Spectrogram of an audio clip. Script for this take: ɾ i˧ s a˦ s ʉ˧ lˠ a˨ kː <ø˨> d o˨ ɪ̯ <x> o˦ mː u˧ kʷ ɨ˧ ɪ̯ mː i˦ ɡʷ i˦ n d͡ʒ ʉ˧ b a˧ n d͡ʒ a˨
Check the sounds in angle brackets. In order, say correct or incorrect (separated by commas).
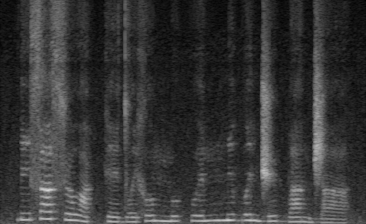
incorrect, correct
